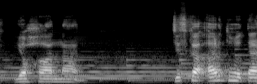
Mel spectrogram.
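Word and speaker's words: יוחנן: तो हिब्रू में इसका जो एक्चुअल नाम है वो है यूहन्ना, या उसे जो प्रोनाउंस करते हैं वो इस तरह से करते हैं यूहन्नान, जिसका अर्थ होता है कि यावे, यहोवा अनुग्रहकारी है।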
